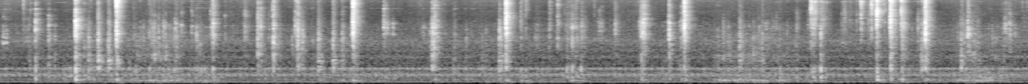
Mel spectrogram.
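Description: Wooden toy trains being pushed by hand along wooden track: irregular clicks and clatter of the wheels and wagons over the rail joints, over a low steady hum.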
